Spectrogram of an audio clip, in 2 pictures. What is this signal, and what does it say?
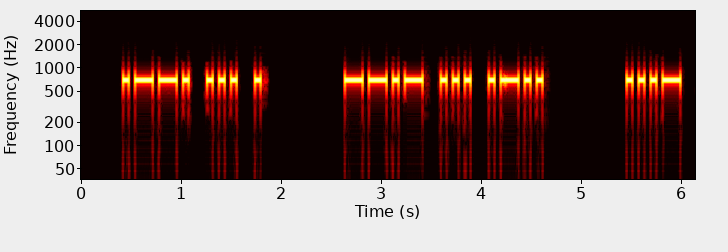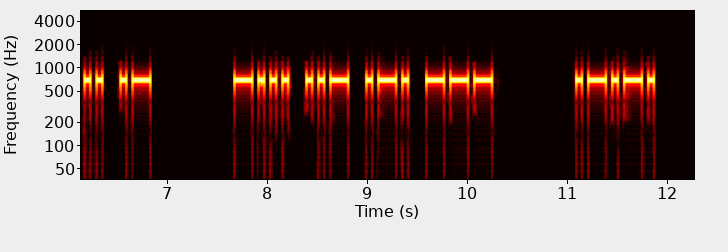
Morse code, heard as a keyed tone, about 20 wpm, 700 Hz. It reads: PSE QSL VIA BURO <AR>
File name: UK MASTER QSOs TRAINING / 20WPM / UK MASTER QSOs 0046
